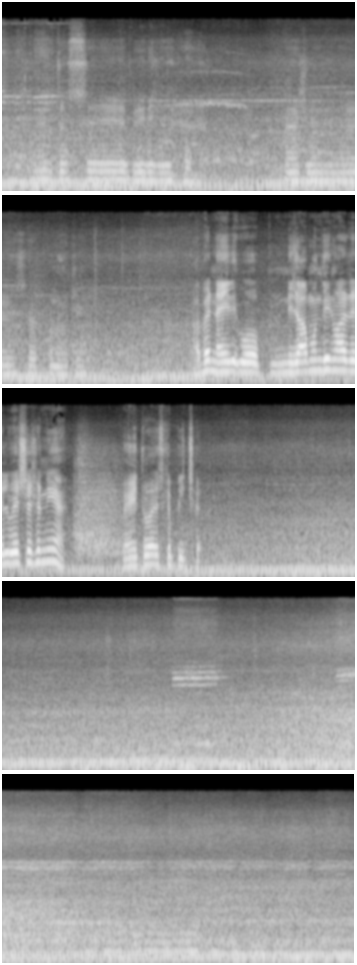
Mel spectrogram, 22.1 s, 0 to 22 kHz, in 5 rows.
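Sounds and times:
passing traffic: 0.0s - 22.0s
horn beep: 17.4s - 20.6s.

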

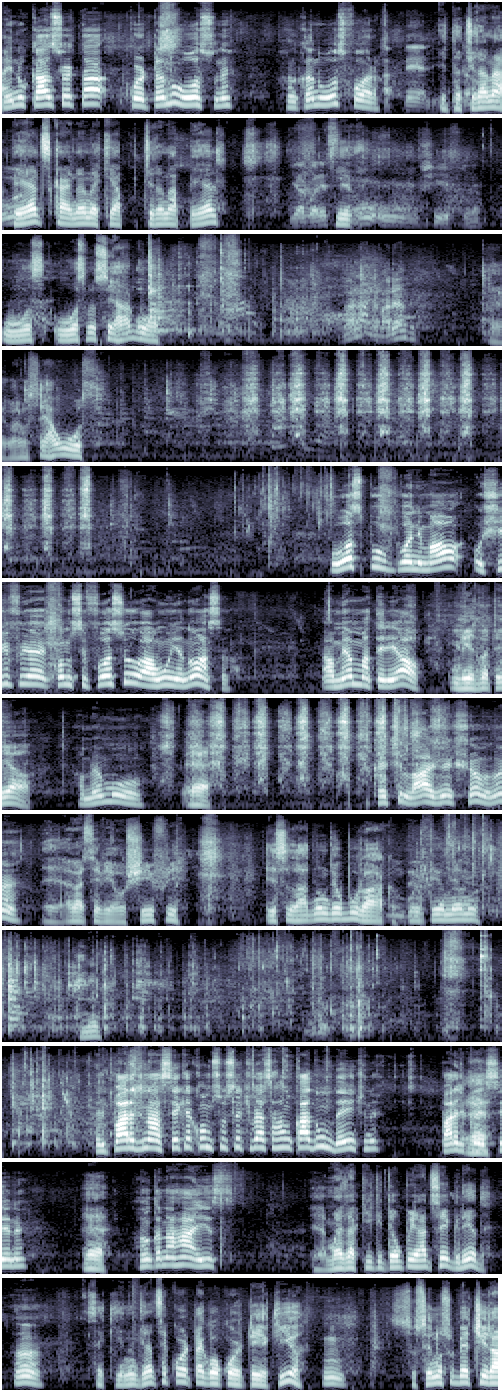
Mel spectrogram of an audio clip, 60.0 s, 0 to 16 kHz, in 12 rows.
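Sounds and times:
hand saw rasping through bone: 16.8s - 21.0s, 31.5s - 34.5s
water sloshing in a plastic bucket: 22.2s - 23.3s, 39.1s - 46.4s.

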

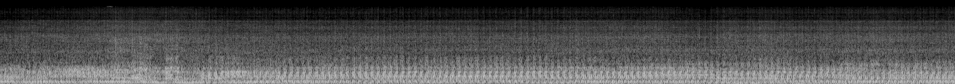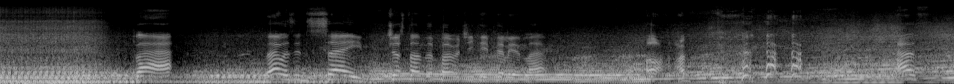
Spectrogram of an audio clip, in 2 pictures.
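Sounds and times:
motorcycle engine idling: 0.0s - 12.2s.

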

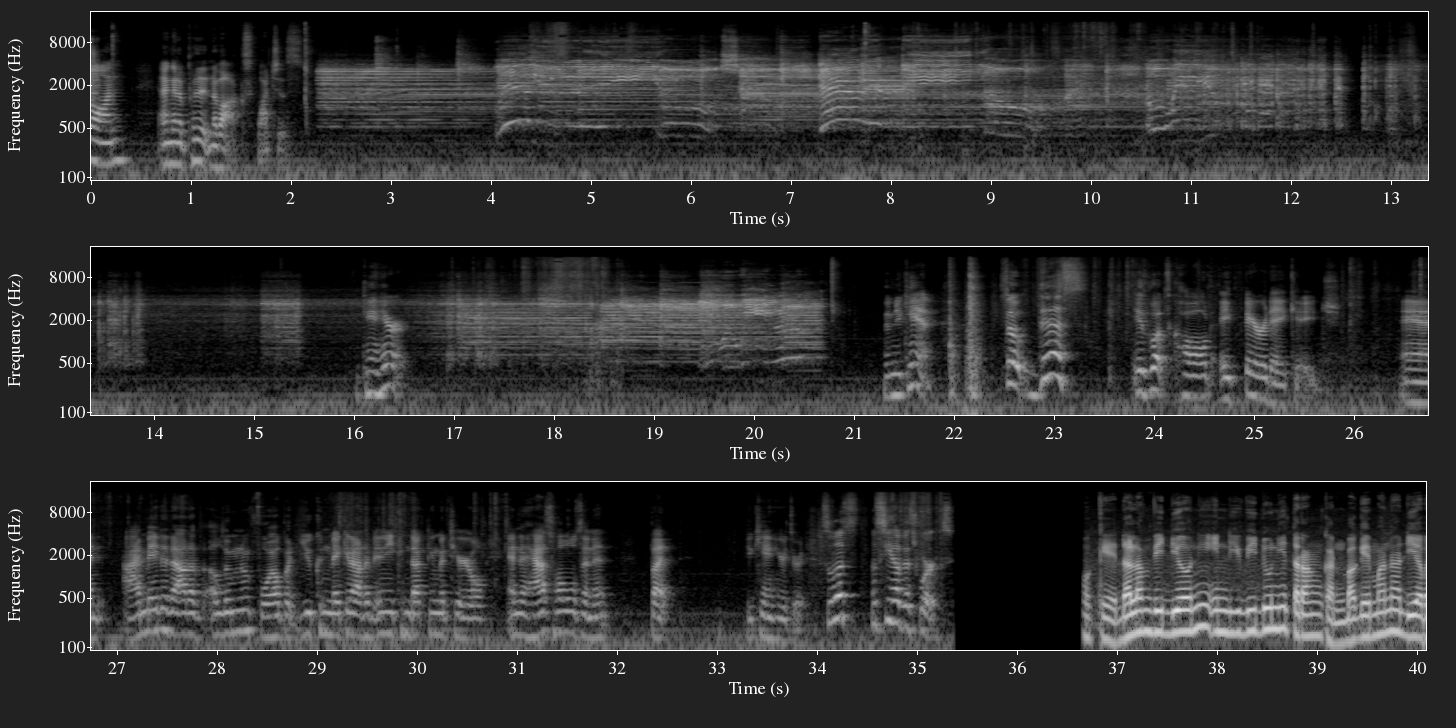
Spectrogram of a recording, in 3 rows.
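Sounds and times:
music with singing from small radio: 2.3s - 13.9s, 16.7s - 20.8s.

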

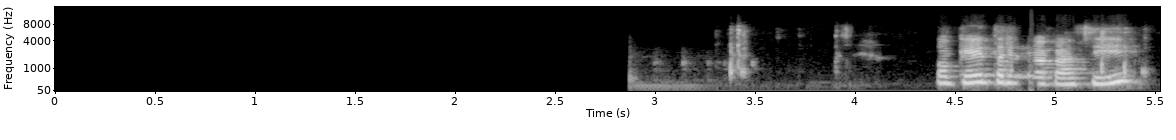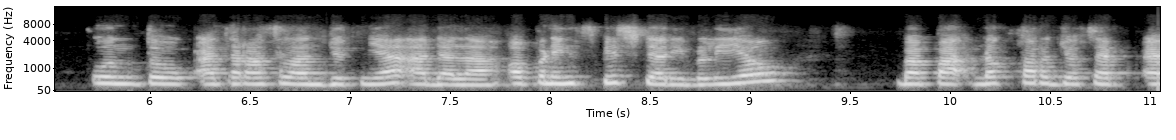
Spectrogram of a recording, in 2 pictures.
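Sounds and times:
mouth clicks: 2.9s - 4.2s, 4.8s - 5.6s.

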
